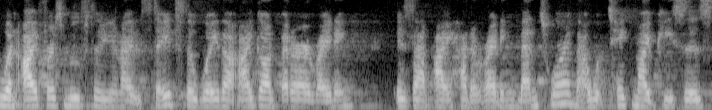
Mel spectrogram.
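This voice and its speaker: Noticeable background noise sits under this recording. A woman with a medium pitch talks at a moderate pace. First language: not English. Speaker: conference speaker, technical author. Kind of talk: panel Q&A answer. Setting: conference panel.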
